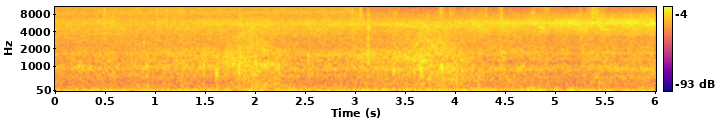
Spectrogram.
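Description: Wind rushing over the camera microphone and tyre noise as a bicycle descends at about 27 mph: a steady rush with a heavy low rumble, swelling a little around the middle.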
